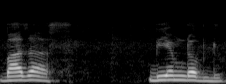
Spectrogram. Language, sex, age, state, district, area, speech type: Bengali, male, 30-45, West Bengal, Birbhum, urban, spontaneous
